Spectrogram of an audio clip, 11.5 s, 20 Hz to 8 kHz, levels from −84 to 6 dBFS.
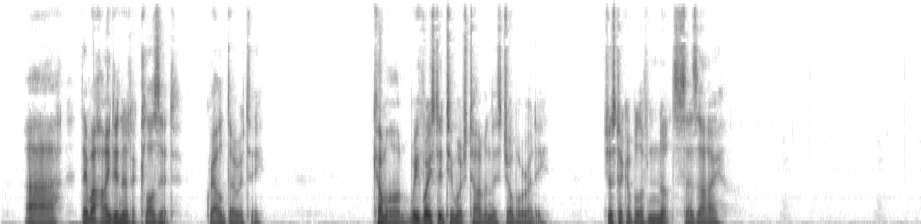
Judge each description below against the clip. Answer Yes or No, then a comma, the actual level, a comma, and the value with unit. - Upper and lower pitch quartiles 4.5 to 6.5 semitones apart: No, average, 3.6 semitones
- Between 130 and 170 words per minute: Yes, average, 140 wpm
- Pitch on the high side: No, very low, 95 Hz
